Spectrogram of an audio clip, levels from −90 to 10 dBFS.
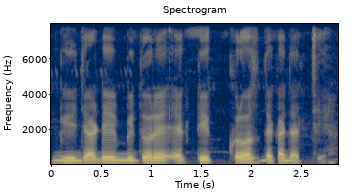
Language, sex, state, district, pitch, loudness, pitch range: Bengali, male, Assam, Hailakandi, 125 Hz, -15 LUFS, 120-130 Hz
